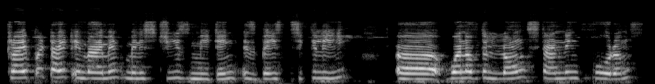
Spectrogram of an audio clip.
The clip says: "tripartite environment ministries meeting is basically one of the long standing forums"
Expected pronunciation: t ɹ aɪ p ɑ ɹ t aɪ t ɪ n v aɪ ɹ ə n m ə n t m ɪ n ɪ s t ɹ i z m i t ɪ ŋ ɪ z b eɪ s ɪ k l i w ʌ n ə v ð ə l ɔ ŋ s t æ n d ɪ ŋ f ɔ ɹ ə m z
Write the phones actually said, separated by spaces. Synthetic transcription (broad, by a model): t ɹ aɪ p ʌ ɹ t aɪ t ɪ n v aɪ ə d m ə n t m ɪ n ɪ s t ɹ i z m i t ɪ ŋ ɪ z b eɪ s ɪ k l i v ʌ n ə v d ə l ɔ ŋ s t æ n d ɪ ŋ f ɔ ɹ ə m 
